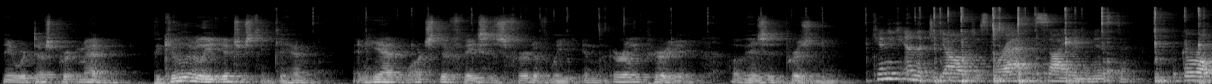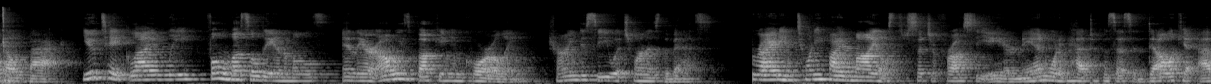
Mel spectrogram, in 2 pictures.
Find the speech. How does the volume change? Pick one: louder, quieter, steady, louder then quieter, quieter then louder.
steady.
